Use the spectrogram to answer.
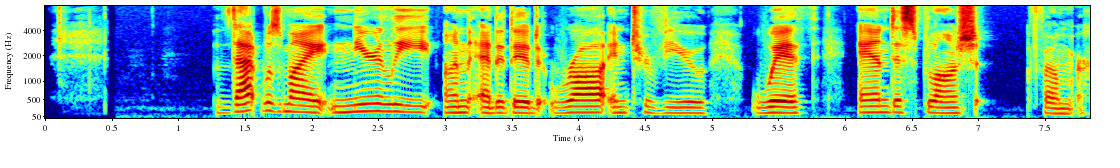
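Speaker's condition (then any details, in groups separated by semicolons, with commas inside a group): No condition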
